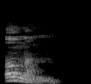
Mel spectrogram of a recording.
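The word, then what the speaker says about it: Homem: Antonio Omum, I believe that H is silent.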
